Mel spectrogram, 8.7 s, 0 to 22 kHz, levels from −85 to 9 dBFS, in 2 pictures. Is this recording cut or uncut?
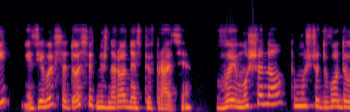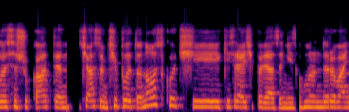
uncut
